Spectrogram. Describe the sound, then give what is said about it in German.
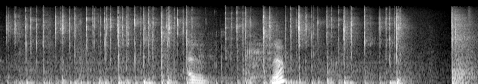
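Rapid, irregular clicking of fingers typing on a computer keyboard, fairly loud, running steadily throughout while a voice briefly speaks over it. “tippt sich natürlich, das habe ich ja mitbekommen, aber...”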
